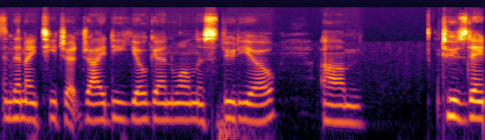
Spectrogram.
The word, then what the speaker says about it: Jaidee: And it's called Jive? Jaidi. It's spelled Jaidee, Yoga and Wellness Studio.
